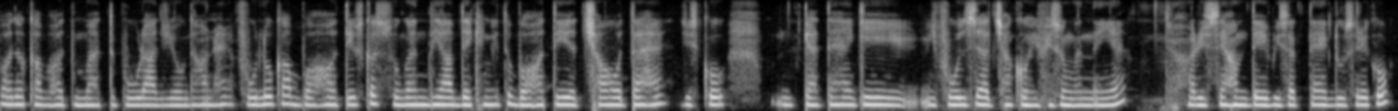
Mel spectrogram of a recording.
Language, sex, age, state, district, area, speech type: Hindi, female, 18-30, Uttar Pradesh, Jaunpur, rural, spontaneous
